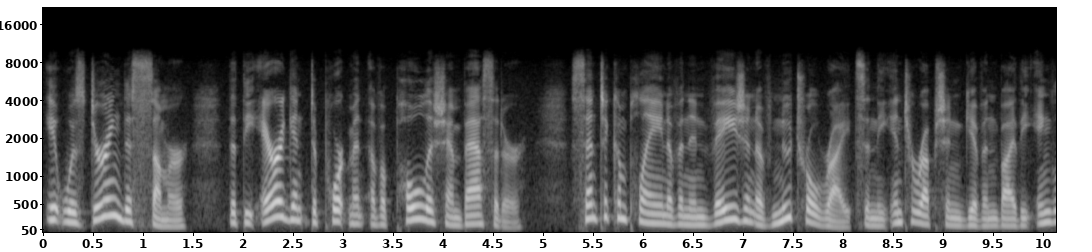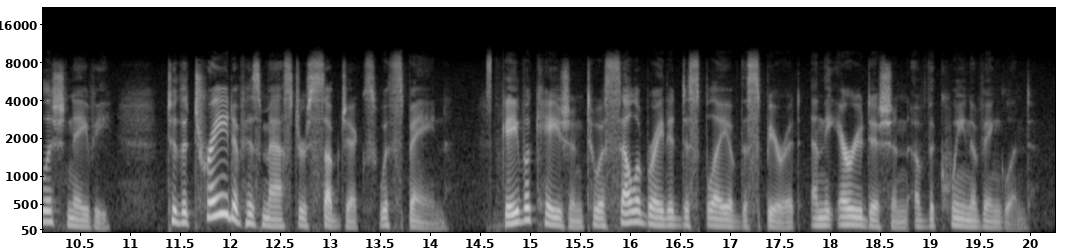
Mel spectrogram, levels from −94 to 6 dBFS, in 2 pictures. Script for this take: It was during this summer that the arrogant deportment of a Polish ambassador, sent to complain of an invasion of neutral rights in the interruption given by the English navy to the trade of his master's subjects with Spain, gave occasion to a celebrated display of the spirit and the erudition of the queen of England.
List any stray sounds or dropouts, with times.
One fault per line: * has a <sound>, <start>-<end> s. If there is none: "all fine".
all fine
